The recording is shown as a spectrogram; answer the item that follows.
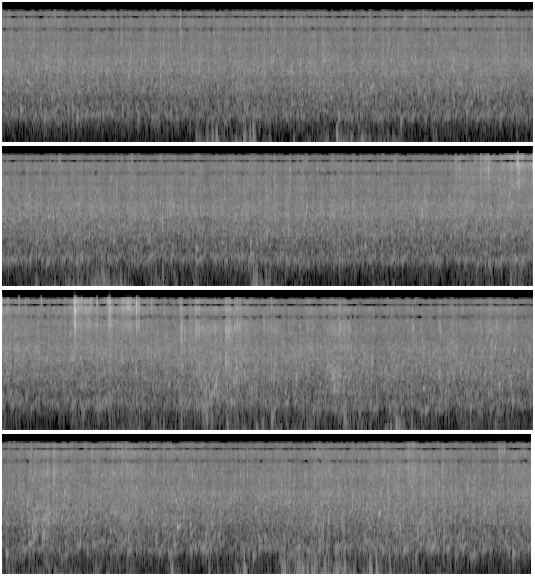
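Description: Water rushing steadily through the breach in an old beaver dam as the dammed canal drains. A few brief sharper sounds come about halfway through.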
